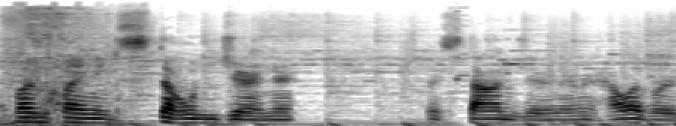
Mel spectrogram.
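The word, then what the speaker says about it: Stonjourner: Or Stone Journer, however it's pronounced. I say Stone just because all they're really missing is the E out of it.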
